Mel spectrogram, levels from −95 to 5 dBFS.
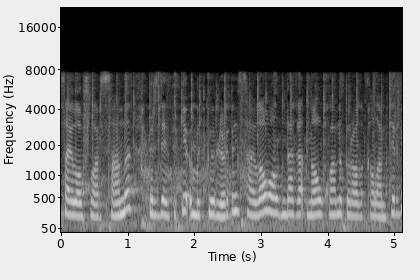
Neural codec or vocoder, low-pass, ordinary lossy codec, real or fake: codec, 16 kHz, 8 kbps, FunCodec, trained on LibriTTS, 25 frames a second; none; none; fake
